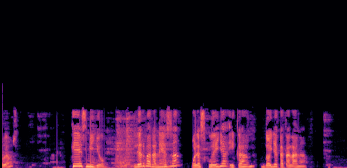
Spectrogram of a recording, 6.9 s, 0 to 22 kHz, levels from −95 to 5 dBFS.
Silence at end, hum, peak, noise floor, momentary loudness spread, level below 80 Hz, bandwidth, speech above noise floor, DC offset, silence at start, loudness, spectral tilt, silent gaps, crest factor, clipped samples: 0.35 s; none; -4 dBFS; -55 dBFS; 11 LU; -52 dBFS; 8.2 kHz; 35 dB; under 0.1%; 0.05 s; -20 LUFS; -3.5 dB/octave; none; 18 dB; under 0.1%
